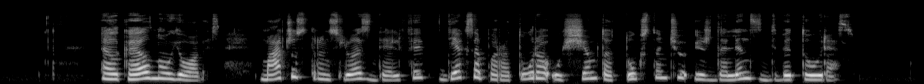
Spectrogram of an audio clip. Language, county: Lithuanian, Panevėžys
